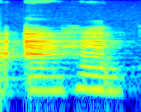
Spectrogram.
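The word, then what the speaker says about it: Arhan: Đại A-la-hán là tiếng Ấn Độ, nguyên âm đọc là A-han, có hàm ba nghĩa.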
